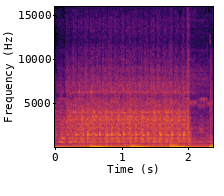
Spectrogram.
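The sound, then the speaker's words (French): A car engine cranks over and over in a steady, labored rhythm without catching as a young woman tries to start it, the starter chugging loudly with no voices. “La jeune femme tente de démarrer.”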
